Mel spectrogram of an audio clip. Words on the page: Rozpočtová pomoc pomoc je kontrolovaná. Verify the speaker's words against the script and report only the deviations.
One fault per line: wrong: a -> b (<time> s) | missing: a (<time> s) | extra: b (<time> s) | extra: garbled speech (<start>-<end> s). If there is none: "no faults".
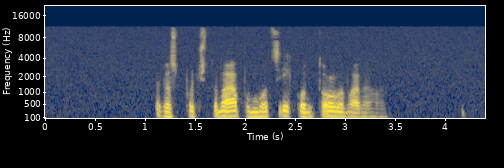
missing: pomoc (2.4 s)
